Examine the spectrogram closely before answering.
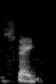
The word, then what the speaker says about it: Stait: Yeah, Stait. Yeah, straight. Say it as it's spelled.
